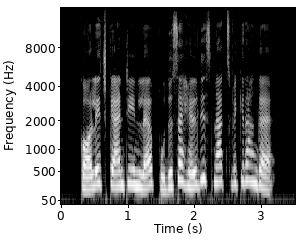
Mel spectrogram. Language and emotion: Tamil, happy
